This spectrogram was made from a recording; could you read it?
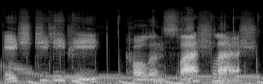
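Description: A man's voice: medium pitch, big pitch swings, slow pace, music in the background. A man reading scripted credits as an announcer. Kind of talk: scripted narration.

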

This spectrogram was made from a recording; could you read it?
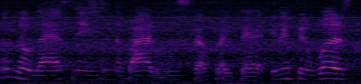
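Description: A woman's voice: sits low, fairly quick, creaky, background noise. A woman giving a casual, preachy religious commentary monologue, talking straight to her listeners with emphatic rhetorical questions and colloquial asides. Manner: casual colloquial speech with restarts and short laughs.

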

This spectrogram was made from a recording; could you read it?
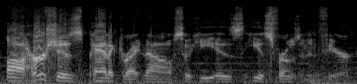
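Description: A man with a bright, forceful voice at a middle pitch runs a tabletop game. He narrates casually and thinks aloud, with faint music underneath. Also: animated, normal speed, poor audio. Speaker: game master.

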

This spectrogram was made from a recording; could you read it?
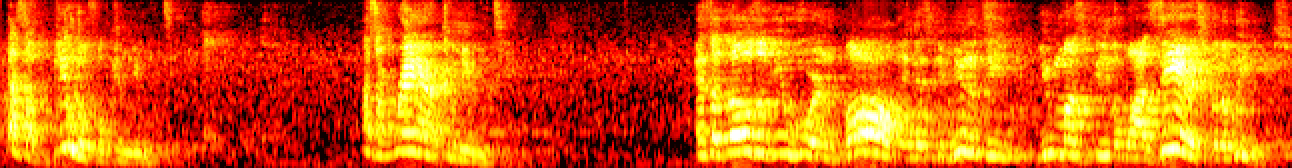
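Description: A middle-aged man, an imam giving an emphatic sermon, repeating key phrases for weight. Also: extremely high pitch. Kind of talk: sermon, Friday khutbah. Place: mosque prayer hall, indoors at a lectern. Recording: echoey hall from far off, faint noise.

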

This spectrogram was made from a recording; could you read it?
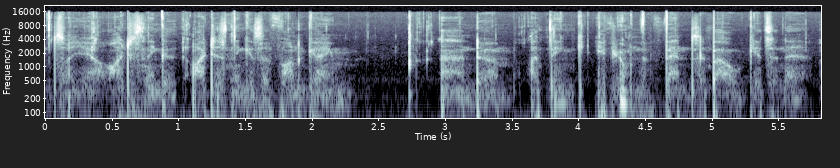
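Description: Whispering young man, close-mic ASMR. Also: brisk. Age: young adult. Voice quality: soft breathy unvoiced whisper. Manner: rambling, informal. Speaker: ASMR creator. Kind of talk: whispered ASMR ramble, casual chat. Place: small indoor room with painted block walls. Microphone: large desk condenser mic close to the mouth.

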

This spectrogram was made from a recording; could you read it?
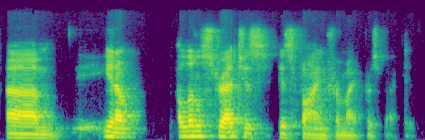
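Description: A middle-aged man with a very low voice speaks over a webcam from an office. He talks in a candid, conversational way, pausing on fillers and restarting phrases. The call audio is dull and lo-fi. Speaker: keynote speaker, legal executive. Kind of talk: webinar keynote presentation. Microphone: webcam on video call.

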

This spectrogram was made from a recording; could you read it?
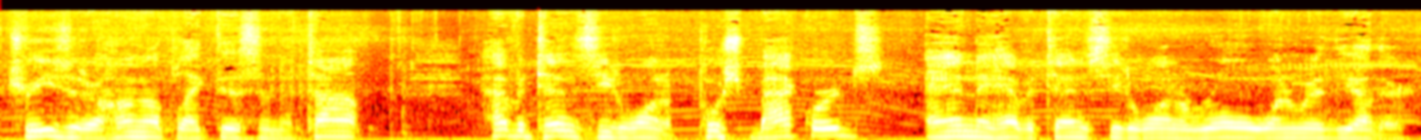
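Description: A man calmly explaining how to cut up a fallen tree, recorded outdoors in a forest on a camera mic. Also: medium pitch, fairly quick, soft background music. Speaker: woodcutter host. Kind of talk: instructional outdoor narration.

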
